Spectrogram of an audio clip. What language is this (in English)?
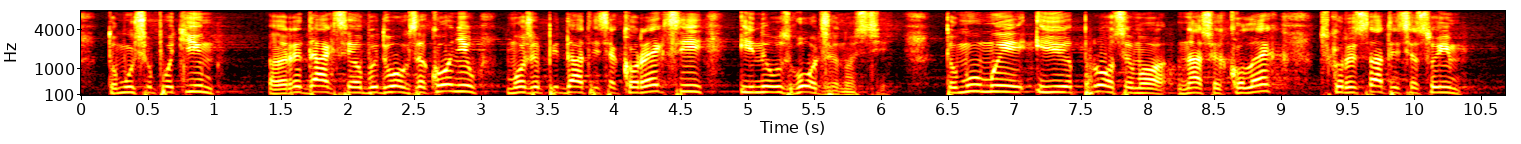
Ukrainian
